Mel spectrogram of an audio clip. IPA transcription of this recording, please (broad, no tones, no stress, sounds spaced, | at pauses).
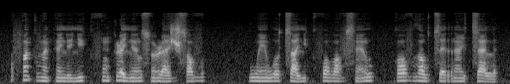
f ã k v æ̃ k ɛ̃ lʲ o lʲ ʉ k f õ k ɭ ɛ lʲ ɔ̃ l s õ ɭ æ ʒ s ɒ v | w ẽ w o t͡s a lʲ ʉ k f ɔ β ɒ v s ɛ̃ u̯ | k ɔ v ð ɒ w t͡s ɛ r æ̃ i̯ t͡s æ l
